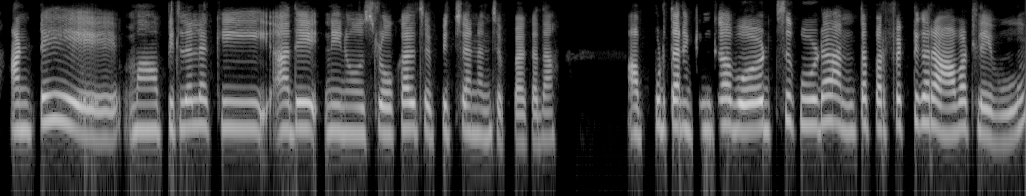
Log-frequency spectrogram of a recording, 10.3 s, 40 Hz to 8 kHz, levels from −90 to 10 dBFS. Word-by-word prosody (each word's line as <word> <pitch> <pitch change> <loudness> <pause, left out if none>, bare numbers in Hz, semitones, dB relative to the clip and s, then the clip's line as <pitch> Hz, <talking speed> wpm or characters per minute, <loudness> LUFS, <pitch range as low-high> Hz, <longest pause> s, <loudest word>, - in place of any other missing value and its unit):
అంటే 245 +4 +2 0.9
మా 240 - -2 0.2
పిల్లలకి 260 +1 -2 0.6
అదే 250 +1 +4 0.3
నేను 225 -1 -3 0.2
శ్లోకాలు 235 +2 +1
చెప్పిచ్చానని 220 0 -4
చెప్పా 185 -1 -4
కదా! 195 +1 -5 0.9
అప్పుడు 250 +5 -5
తనకింకా 245 0 0
వర్డ్స్ 245 +3 +5 0.2
కూడా 275 +2 +2
అంత 235 0 -9
పర్ఫెక్ట్‌గా 275 +3 0
రావట్లేవు. 220 -5 0
240 Hz, 95 wpm, -21 LUFS, 225-255 Hz, 0.9 s, వర్డ్స్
